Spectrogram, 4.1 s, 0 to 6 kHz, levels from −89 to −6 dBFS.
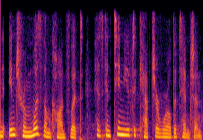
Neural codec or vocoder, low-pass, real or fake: codec, 16 kHz, 0.5 kbps, X-Codec, HuBERT features, trained on LibriSpeech; 5.4 kHz; fake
